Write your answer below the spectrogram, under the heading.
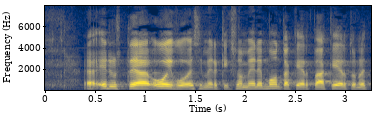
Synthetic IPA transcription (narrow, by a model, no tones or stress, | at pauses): edust̪ɑjɑoiʋoesimerkiksomenːemmont̪ɑkert̪ɑːkert̪onuet̪ː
